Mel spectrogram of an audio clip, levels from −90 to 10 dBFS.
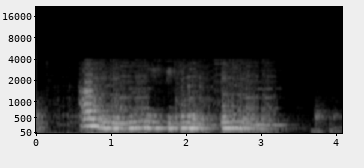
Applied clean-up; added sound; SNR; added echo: neural separator model SepFormer DNS4.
